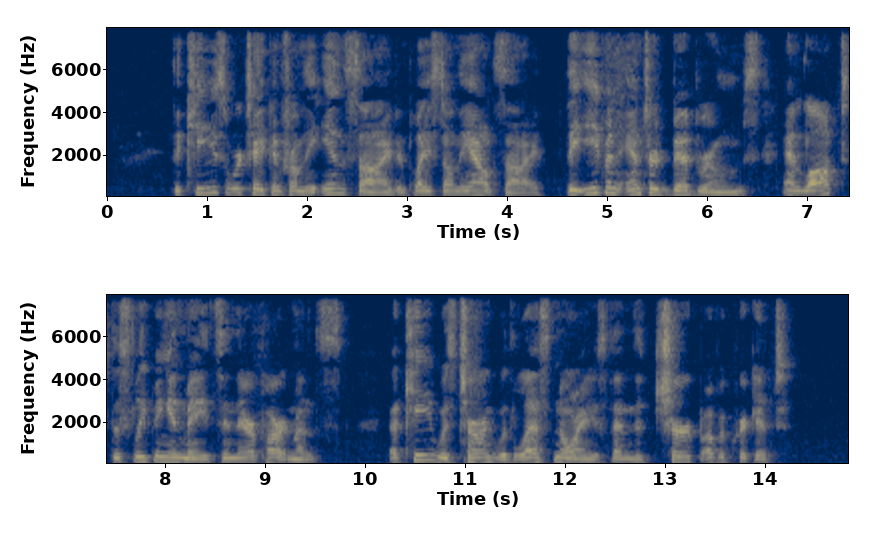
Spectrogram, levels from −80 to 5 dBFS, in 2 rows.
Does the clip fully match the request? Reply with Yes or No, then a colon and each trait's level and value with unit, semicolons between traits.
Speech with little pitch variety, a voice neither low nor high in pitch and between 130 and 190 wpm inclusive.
No: average, 4.3 semitones; medium, 175 Hz; average, 150 wpm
